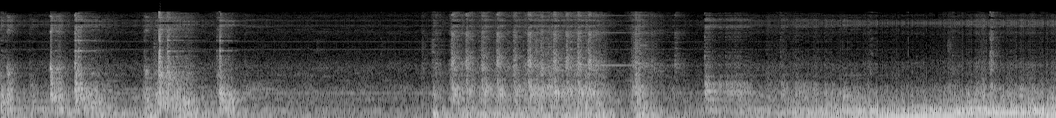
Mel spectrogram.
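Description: Historic tram's controller handle clicking through its notches, then a burst of rapid rattling. About four seconds in, the traction motors start humming, rising slightly in pitch as the tram picks up speed.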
